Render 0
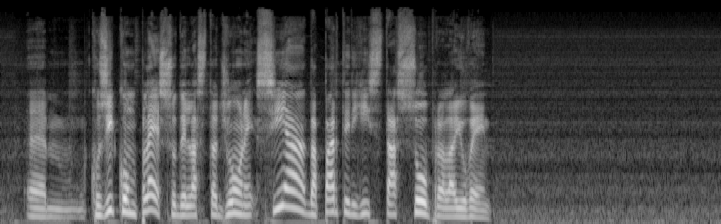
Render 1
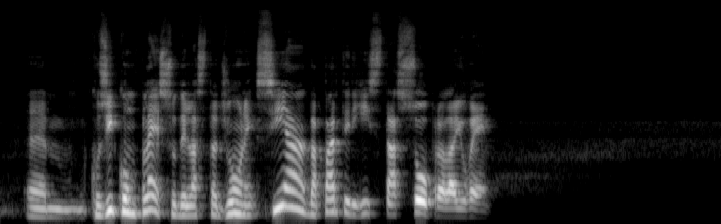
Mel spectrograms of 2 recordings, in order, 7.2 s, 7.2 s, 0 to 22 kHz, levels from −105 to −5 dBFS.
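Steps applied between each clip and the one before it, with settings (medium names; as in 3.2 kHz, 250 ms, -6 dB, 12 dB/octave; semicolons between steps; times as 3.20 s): Schroeder reverb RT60 0.31 s, combs from 32 ms, DRR 17 dB; high-pass sweep 230 Hz -> 1.7 kHz, 2.95–6.45 s; spectral contrast expander 1.5:1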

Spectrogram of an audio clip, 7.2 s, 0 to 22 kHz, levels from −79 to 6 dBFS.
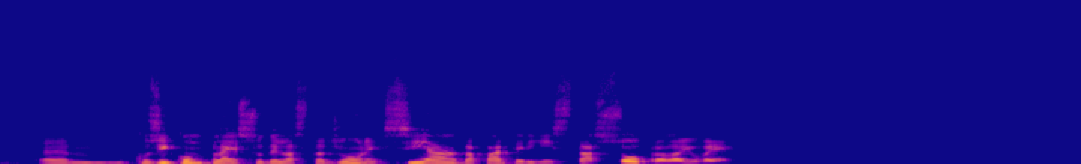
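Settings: no audible change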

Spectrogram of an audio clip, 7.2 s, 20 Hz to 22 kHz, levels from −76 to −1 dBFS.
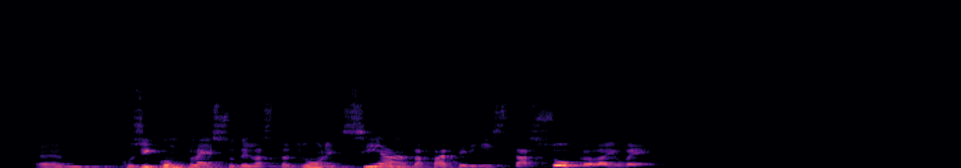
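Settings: simulated room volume 270 m³, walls furnished, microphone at 0.5 m; trim -7 dB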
